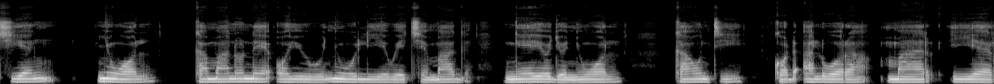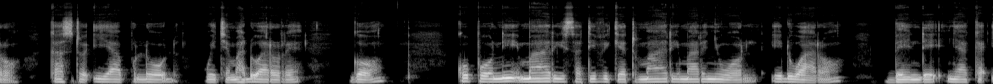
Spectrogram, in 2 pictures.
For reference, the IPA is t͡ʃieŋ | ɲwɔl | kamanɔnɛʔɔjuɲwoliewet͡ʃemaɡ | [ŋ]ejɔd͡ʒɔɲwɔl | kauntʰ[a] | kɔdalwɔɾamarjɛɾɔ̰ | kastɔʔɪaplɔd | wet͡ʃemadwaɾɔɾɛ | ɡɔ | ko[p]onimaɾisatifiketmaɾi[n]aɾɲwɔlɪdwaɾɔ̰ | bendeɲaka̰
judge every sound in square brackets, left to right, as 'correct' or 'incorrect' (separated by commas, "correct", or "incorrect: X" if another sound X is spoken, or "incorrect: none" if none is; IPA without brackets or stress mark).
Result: correct, incorrect: i, correct, incorrect: m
